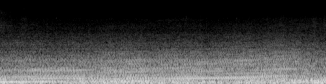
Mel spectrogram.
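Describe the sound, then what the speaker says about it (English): Volkswagen car accelerating on a road, a steady loud engine drone with rising harmonic tones as it gathers speed, heard from inside the car with no talk. "Not a bad time to check the acceleration."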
